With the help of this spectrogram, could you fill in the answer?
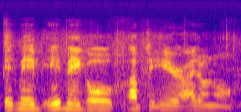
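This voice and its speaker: Halting man, muffled outdoor sound. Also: fairly high pitch, steady tone. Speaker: log cabin builder and vlogger. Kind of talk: casual chat explaining work. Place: outdoors at a cabin building site. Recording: muffled, noisy outdoor camera audio.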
